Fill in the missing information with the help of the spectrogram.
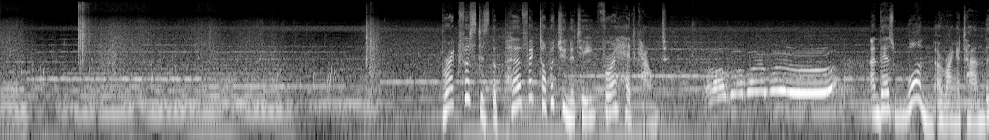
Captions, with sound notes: (light uplifting music) Breakfast is the perfect opportunity for a head count. (yelling) And there's one orangutan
